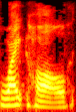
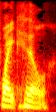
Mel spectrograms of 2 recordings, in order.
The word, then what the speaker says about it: Whitehill: zombie show he was the voice of Griff Whitehall in the Game of Thrones telltale game series Griff Whitehill I'm sorry which it's a really good series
